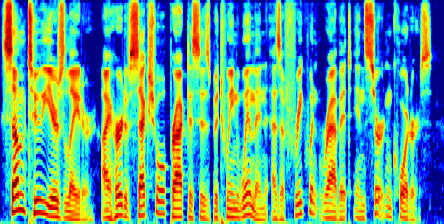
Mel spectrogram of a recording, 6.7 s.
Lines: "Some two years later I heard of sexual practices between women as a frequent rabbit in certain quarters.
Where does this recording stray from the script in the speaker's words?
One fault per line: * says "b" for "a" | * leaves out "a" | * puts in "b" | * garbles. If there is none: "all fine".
all fine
